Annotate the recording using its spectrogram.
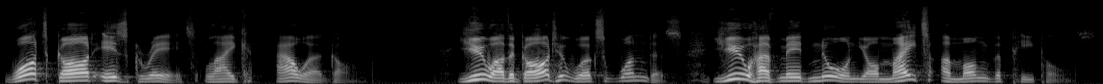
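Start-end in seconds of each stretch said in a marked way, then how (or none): none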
